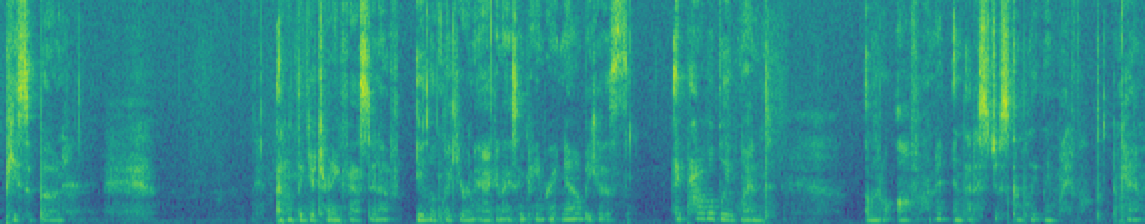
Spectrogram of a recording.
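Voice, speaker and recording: A whispering female zombie, played by a woman in an ASMR roleplay, with a fairly high voice over clearly audible background noise. She rambles casually and reassuringly, fussy and apologetic yet eager for blood. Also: level tone, fairly quick, long pauses, close to an everyday voice. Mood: apologetic, soothing.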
